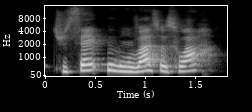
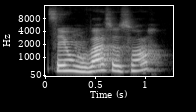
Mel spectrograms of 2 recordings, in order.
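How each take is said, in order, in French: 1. Le mot 'tu' se prononce en entier. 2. La voyelle de 'tu' tombe, ce qui donne 't'sais'. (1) "au lieu de tu sais" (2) "C'est plus rapide de le prononcer comme ça"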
